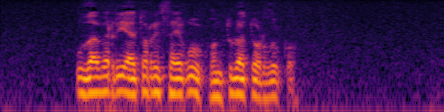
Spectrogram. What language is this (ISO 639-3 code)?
eus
